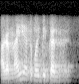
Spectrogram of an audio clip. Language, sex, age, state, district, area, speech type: Hindi, male, 30-45, Bihar, Vaishali, rural, conversation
